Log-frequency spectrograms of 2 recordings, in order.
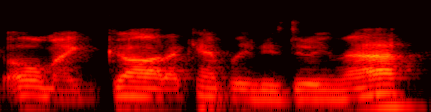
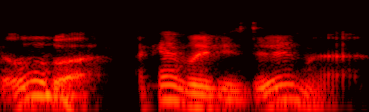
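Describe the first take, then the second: First: It sounds dismayed and shocked. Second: It sounds excited and intrigued.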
